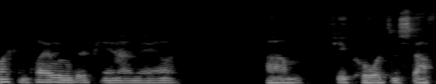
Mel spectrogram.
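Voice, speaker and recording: Over a very clean recording with a silent background, a man speaks with an Australian accent. His tone is dark and mellow, and his pace is moderate. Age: 70s. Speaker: musician. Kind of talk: casual chat. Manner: halting, many fillers.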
